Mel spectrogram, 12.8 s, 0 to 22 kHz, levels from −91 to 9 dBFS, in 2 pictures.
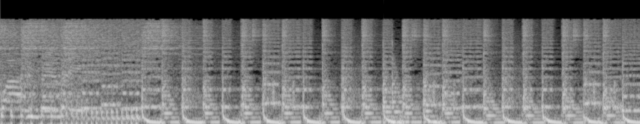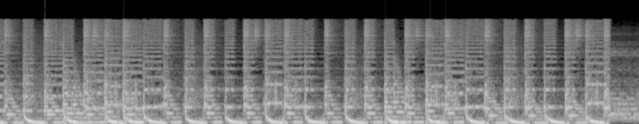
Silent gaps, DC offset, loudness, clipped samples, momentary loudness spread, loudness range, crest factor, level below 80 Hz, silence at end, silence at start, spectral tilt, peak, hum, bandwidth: none; under 0.1%; -12 LUFS; under 0.1%; 2 LU; 0 LU; 12 dB; -16 dBFS; 0 s; 0 s; -4.5 dB/octave; 0 dBFS; none; 12 kHz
